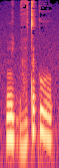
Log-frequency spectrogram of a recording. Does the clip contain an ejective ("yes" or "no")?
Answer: no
